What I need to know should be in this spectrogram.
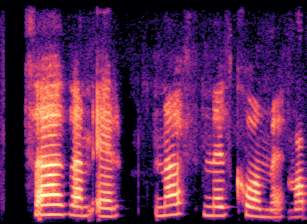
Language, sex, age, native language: Icelandic, female, 8, Icelandic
